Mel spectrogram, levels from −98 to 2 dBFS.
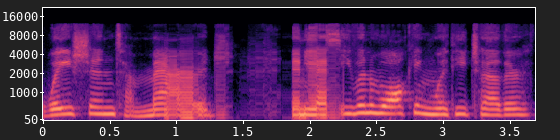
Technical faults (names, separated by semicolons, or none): robotic sound from repeated short buffers; lost packet rebuilt from error correction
